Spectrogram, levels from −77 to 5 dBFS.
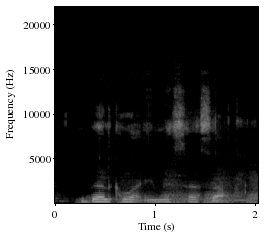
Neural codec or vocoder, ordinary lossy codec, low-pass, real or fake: none; none; none; real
